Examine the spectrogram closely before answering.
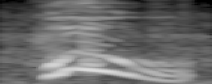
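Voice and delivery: high, loud whoo of disbelief; loud exasperated whoo. Real, not acted. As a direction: blow out a big whoo. Overwhelmed recalling the attacks.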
